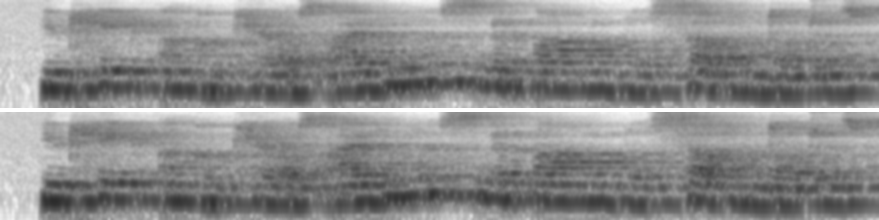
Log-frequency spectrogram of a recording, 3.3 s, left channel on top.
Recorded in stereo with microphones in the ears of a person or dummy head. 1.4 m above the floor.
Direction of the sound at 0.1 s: 10° right (ahead or behind).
